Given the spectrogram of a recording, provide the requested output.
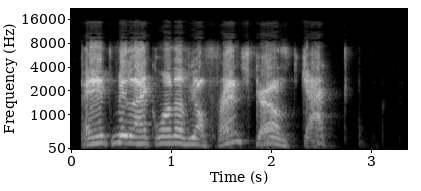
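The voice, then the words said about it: Put-on French accent, German-tinged. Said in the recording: “your accent was a little French there. It's a little more German in there.”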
